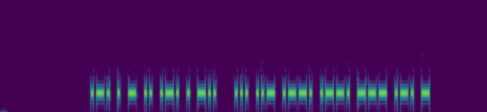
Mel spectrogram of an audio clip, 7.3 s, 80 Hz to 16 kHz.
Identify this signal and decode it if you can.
Morse code, heard as a keyed tone, about 32 wpm, 700 Hz. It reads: RETIRED SUPPORT
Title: K1USN SST QSO Practice 30wpm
